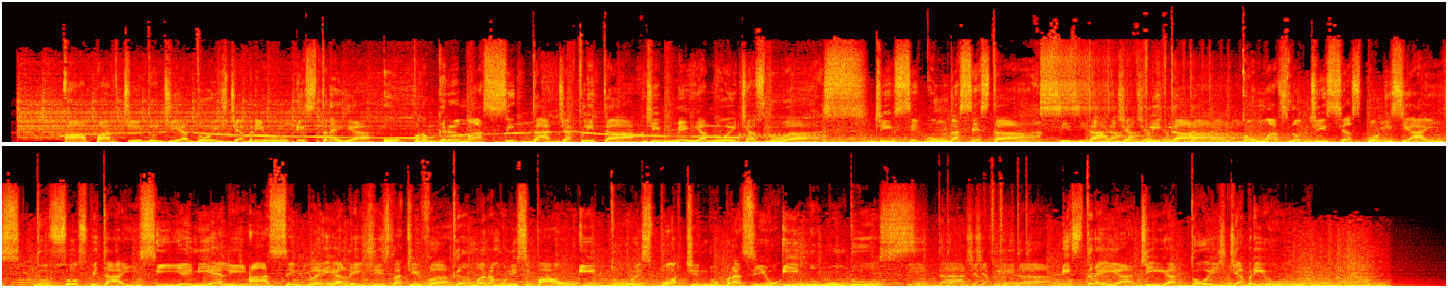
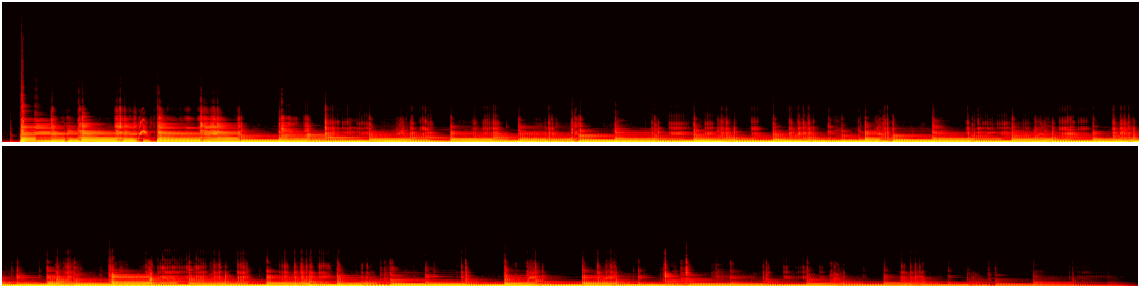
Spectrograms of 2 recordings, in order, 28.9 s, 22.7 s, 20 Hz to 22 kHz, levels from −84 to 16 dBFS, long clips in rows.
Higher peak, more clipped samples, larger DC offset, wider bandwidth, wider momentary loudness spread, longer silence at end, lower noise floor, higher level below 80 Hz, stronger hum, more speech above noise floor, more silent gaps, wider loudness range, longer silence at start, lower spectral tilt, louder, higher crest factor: about the same, 0 dBFS vs 0 dBFS; neither; neither; first, over 20 kHz vs 4.2 kHz; second, 4 LU vs 9 LU; about the same, 0.35 s vs 0.3 s; about the same, -38 dBFS vs -41 dBFS; about the same, -26 dBFS vs -22 dBFS; neither; about the same, 25 dB vs 26 dB; neither; second, 2 LU vs 7 LU; about the same, 0.15 s vs 0.2 s; second, -3.5 dB/octave vs -11.5 dB/octave; first, -13 LUFS vs -16 LUFS; about the same, 12 dB vs 14 dB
